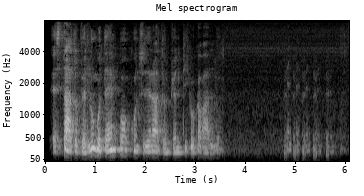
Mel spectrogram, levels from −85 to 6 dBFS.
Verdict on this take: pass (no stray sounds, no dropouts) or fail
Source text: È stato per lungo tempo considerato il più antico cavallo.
fail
